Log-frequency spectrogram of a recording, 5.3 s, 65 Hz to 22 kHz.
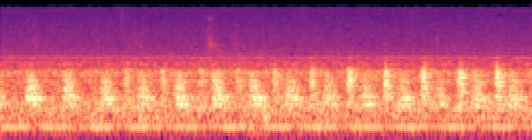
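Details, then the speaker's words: Rapid, regular whooshing pulses at about 160 per minute: a fetal heartbeat on the first ultrasound Doppler of a pregnancy; someone asks whether it sounds normal. "So that sounds like a normal heartbeat?"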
